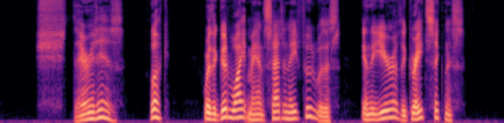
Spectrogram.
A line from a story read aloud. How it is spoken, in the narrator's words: monkey mothers whisper to their children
